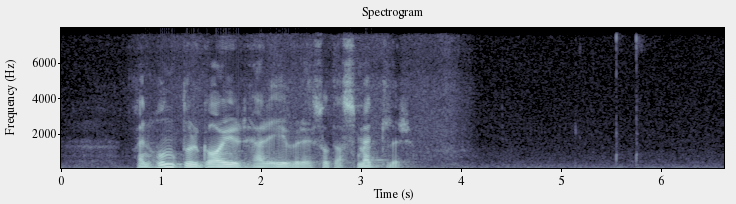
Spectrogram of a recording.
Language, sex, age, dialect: Faroese, male, 61+, Suðurstreymoy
